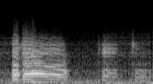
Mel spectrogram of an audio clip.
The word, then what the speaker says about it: Mdoketu: Summer, Baroketu. There's that B sound, and it's spelled in the dictionaries, M-D-O-K-E-T-U. And it's pronounced Baroketu.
